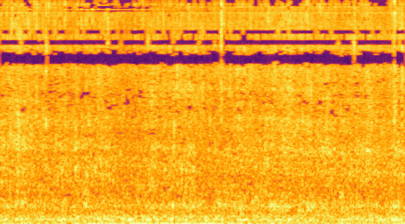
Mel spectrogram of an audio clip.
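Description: Heavy rain falling steadily onto floodwater, with wind rumbling on the phone's microphone.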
